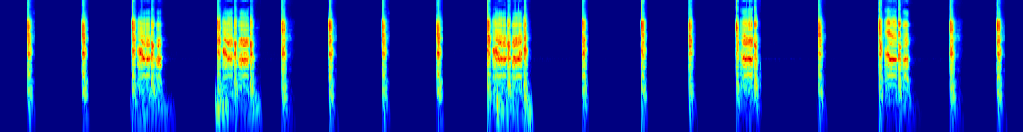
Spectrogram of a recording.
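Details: An angry langur gives harsh barks and rasping grunts, repeated in short bursts as a threat; the sound is meant to scare other monkeys away.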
